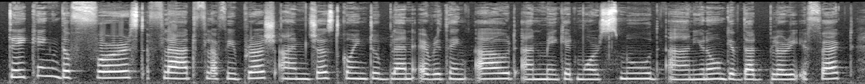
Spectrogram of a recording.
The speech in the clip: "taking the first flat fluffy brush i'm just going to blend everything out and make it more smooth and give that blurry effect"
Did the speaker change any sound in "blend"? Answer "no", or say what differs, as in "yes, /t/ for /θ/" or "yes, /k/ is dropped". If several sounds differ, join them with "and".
yes, /d/ is dropped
